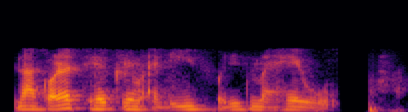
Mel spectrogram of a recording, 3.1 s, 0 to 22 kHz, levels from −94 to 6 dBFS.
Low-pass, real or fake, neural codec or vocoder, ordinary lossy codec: 3.6 kHz; fake; codec, 16 kHz in and 24 kHz out, 2.2 kbps, FireRedTTS-2 codec; none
